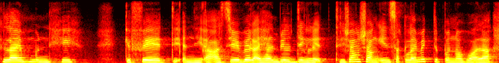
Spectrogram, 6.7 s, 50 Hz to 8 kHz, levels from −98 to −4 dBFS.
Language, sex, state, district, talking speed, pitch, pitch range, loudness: Mizo, female, Mizoram, Aizawl, 215 wpm, 230 Hz, 220-245 Hz, -17 LUFS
